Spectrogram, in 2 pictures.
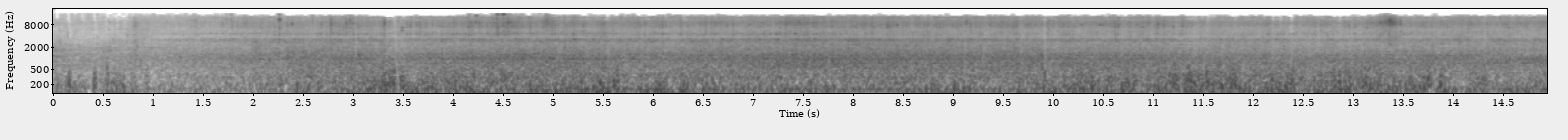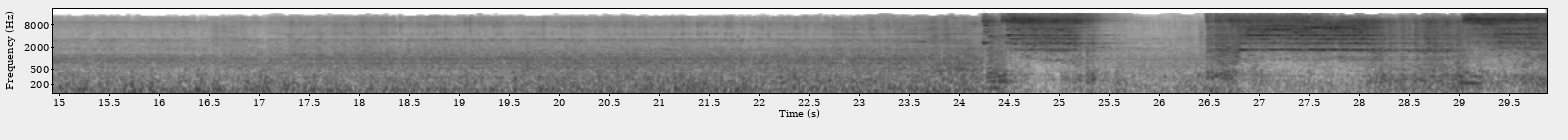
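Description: EMD SW1500 switcher locomotives, with twelve-cylinder EMD 645 diesels, rumbling steadily as a freight train rolls past. Near the end the freight cars' wheels squeal with loud high-pitched screeches, broken briefly once.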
